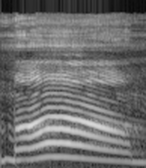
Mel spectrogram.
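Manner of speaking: put-on very low, flat, lifeless drone. Listing irritating habits, mimicking someone's flat monotone. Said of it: "that monotone voice".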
